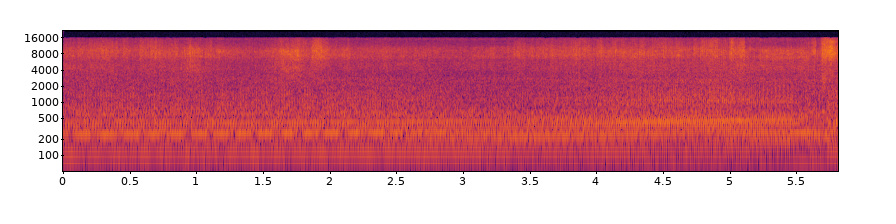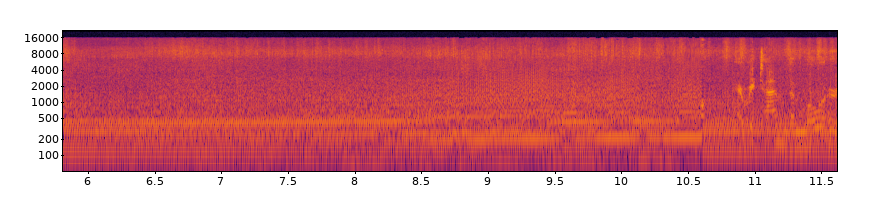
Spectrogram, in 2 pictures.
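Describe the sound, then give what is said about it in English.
Motorcycle engine carrying two riders accelerates and shifts up through its gears: a steady, multi-toned droning hum that climbs slowly, broken by brief dips where each gear change happens. “letting his hand off the gas with his right hand, pulling the clutch down with his left hand, and lifting up with his toe to put it into the next highest gear”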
